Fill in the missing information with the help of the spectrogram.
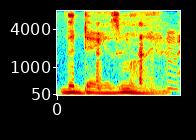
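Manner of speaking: villain voice. Retold or imitated. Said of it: "Turtle's like".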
